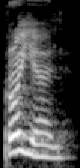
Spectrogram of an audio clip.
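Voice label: "рояль", Komi, female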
